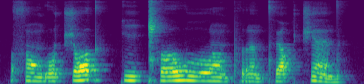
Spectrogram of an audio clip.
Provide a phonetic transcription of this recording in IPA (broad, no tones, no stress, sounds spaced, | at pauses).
s ɔ̃ ɡ o t͡ʃ ɔ d kː i ǁʰ ɤ w lː ɔ̃ d pʰ r ə̃ d tʰ ø q t͡ʃ ɛ̃ d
